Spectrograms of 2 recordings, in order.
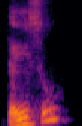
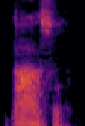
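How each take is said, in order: First: BASIL tried out higher, as a rising question; questioning pronunciation. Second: BASIL said low and soft, falling; settled pronunciation. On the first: Host unsure of the actor's name, questioning BASIL. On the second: Host settling the actor's name, low falling BASIL. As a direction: answer yourself with a low, quiet BASIL. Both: Shown as a demonstration.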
